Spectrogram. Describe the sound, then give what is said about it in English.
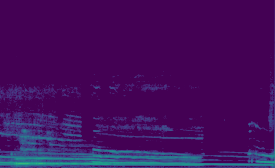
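Several community members imitate wolf howls together over their microphones, long sustained wavering tones sliding slowly downward in pitch, fairly loud, with a brief new howl rising at the end. “So fellow leading members, go ahead, gently unmute your microphones and let's make some more wolf howls and send some love to all the people out there.”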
